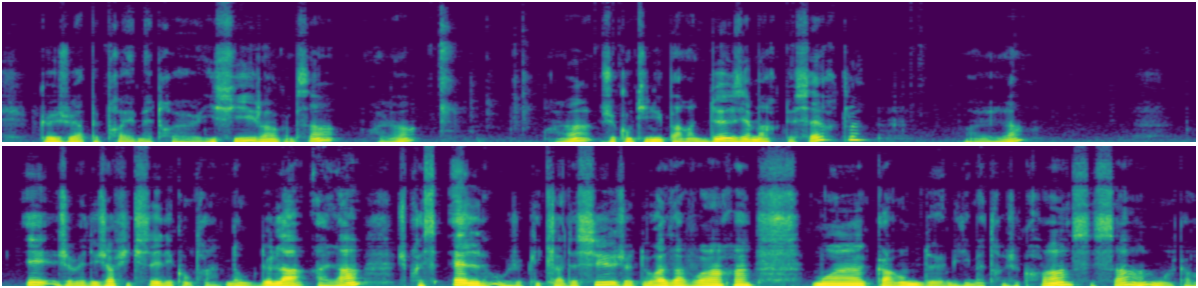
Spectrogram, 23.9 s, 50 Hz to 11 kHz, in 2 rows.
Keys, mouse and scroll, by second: 2.0 click, 3.5 click, 5.0 click, 7.5 click, 8.9 click, 11.8 click, 12.5 right click, 13.9 click, 17.4 l, 20.0 KP_Subtract, 20.7 KP_4, 20.9 KP_2, 21.2 KP_Enter, 22.9 click, 23.1 typing, 23.6 click.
